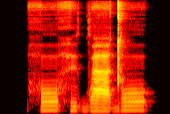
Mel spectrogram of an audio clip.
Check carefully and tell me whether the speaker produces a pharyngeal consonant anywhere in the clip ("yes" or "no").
no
